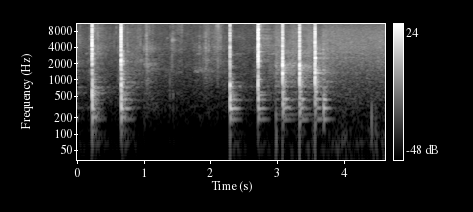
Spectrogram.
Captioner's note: birds chirping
